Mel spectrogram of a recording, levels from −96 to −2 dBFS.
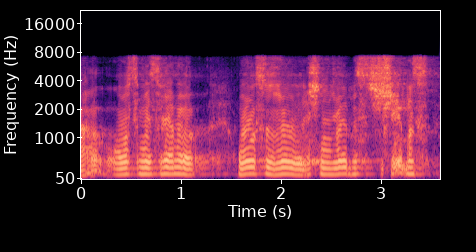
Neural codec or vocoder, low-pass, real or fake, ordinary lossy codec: vocoder, 22.05 kHz, 80 mel bands, HiFi-GAN; 7.2 kHz; fake; none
